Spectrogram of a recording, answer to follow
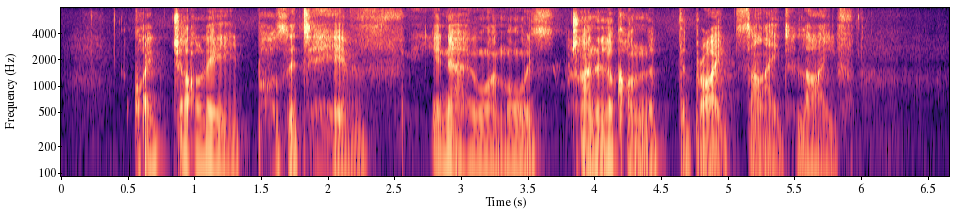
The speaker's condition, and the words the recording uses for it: Laryngectomy. I'm like, I say straight away, you're going to have to give me time to talk because I'm trying to hold a phone and press a button to talk.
